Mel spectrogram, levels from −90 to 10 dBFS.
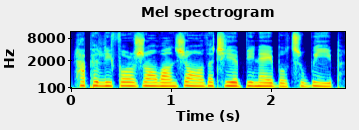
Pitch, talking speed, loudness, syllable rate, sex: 195 Hz, 240 wpm, -16 LUFS, 5.8 syllables/s, female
